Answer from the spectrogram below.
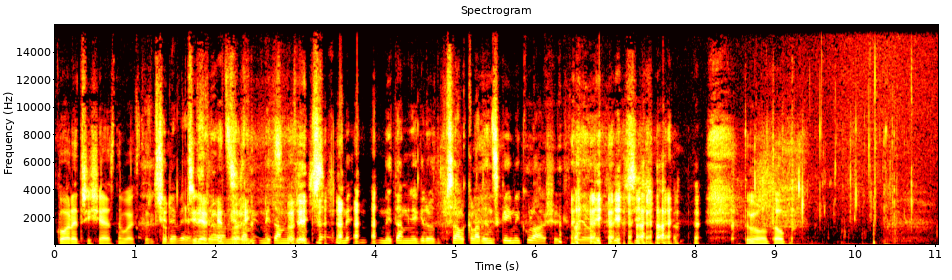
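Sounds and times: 
speech: 0:00.0 - 0:09.4
laughter: 0:01.0 - 0:09.2
lip smacking while eating: 0:08.4 - 0:11.0.

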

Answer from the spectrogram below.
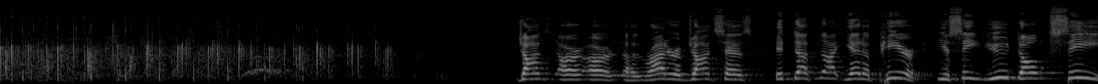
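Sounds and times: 
congregation clapping in praise during a church service: 0:00.0 - 0:04.4
speech: 0:05.2 - 0:10.9.

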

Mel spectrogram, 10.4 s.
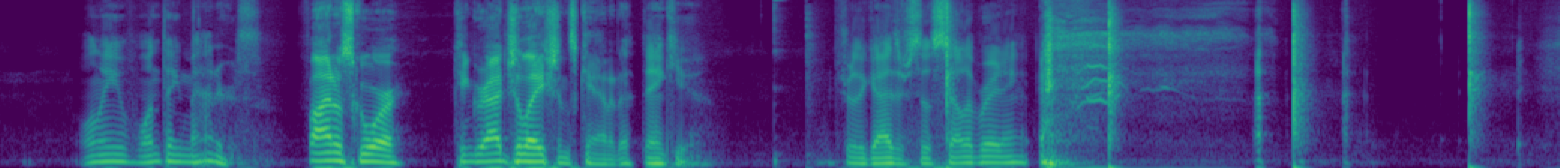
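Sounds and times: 
speech: 0:00.6 - 0:04.8, 0:05.6 - 0:07.1
slow hand clapping: 0:07.2 - 0:07.6, 0:08.6 - 0:09.0, 0:09.8 - 0:10.0.

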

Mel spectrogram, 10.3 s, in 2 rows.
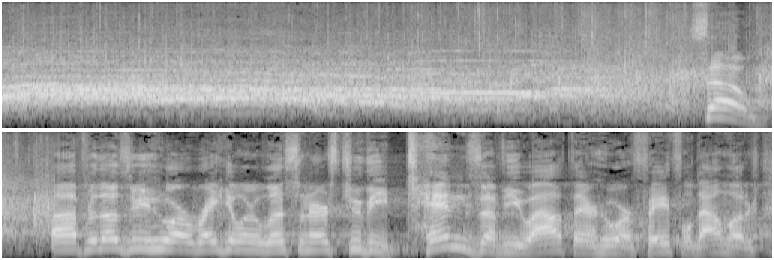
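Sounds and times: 
live audience cheering and whooping at a summer camp in Salina Kansas: 0:00.0 - 0:04.6
speech: 0:04.7 - 0:10.2.

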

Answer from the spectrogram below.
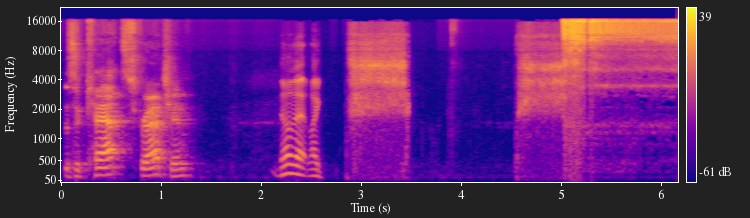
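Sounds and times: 
speech: 0:00.0 - 0:01.4, 0:02.1 - 0:03.3, 0:04.6 - 0:04.8
supplemental oxygen flowing with a hiss: 0:04.6 - 0:06.1.

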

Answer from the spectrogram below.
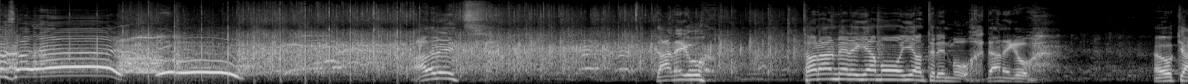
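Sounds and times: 
polite golf applause: 0:00.0 - 0:09.0
speech: 0:06.6 - 0:07.2, 0:08.0 - 0:10.6, 0:11.5 - 0:11.8.

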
